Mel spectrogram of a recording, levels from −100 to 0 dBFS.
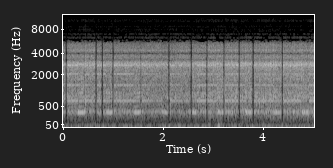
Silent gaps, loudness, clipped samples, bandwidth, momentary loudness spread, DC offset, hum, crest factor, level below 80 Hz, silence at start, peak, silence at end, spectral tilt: none; -27 LUFS; under 0.1%; 7.4 kHz; 3 LU; under 0.1%; none; 14 dB; -62 dBFS; 0 s; -14 dBFS; 0 s; -2 dB/octave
